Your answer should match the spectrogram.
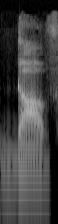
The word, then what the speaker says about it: dove: ভি এর জন্য ভো, এবং শেষের ই সাইলেন্ট, তাহলে এর উচ্চারণ ডব হবে না। অনেকেই ভুল করছো, আজকের পর থেকে আর ভুল করবা না, ওকে? তাহলে এর উচ্চারণ কি হবে? ডাভ।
